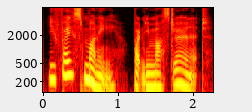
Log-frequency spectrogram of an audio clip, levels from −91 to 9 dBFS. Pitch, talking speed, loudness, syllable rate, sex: 180 Hz, 210 wpm, -18 LUFS, 4.7 syllables/s, female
